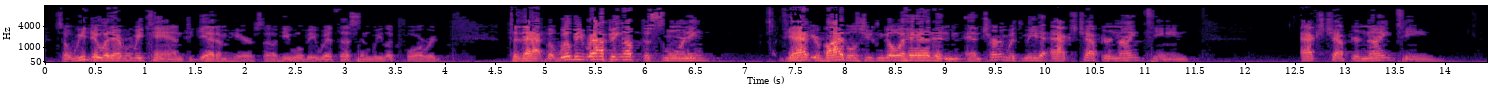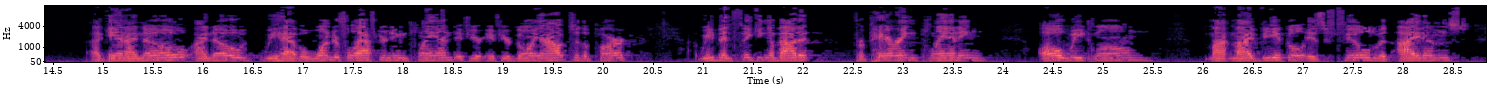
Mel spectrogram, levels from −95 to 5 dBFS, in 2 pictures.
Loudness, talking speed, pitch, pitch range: -29 LUFS, 180 wpm, 140 Hz, 110-150 Hz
